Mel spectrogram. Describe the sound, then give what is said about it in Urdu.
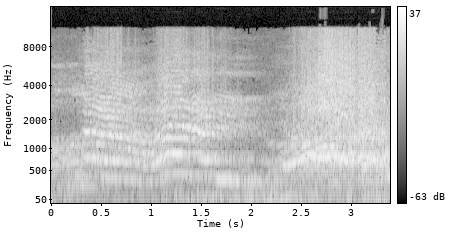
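A large crowd at a religious gathering shouts a chanted response in unison to a slogan raised by a speaker, a loud, sustained swell of many voices that rises again toward the end. “اتنے بڑے نعرے پہ اتنا چھوٹا سا جواب, اور آپ نعرہ بلند کریں, ہاتھوں کو بلند کر کے جواب دیں.”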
